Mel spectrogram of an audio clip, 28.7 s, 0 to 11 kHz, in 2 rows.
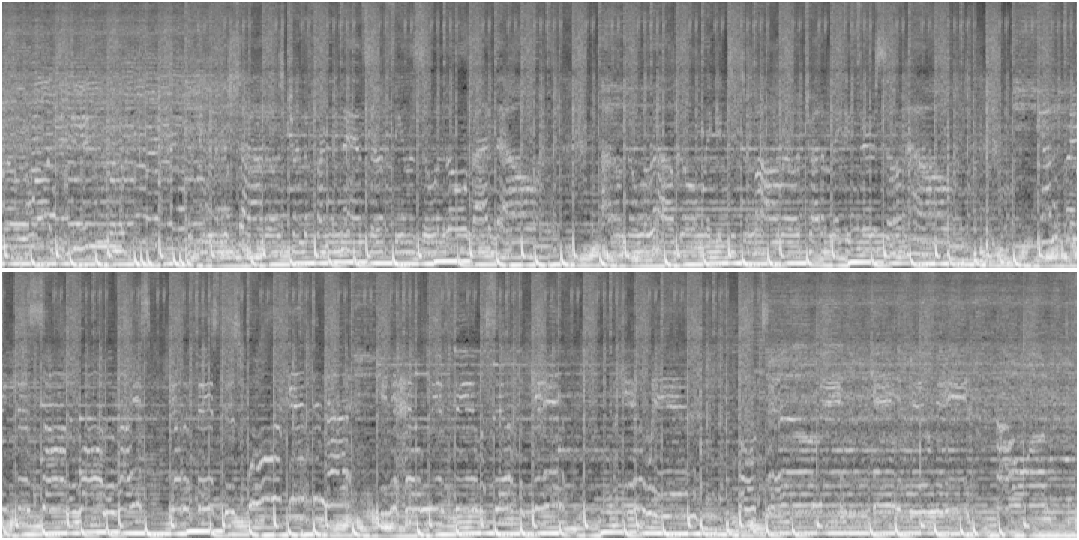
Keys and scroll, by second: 2.7 scroll down 1, 5.7 scroll up 1, 5.8 ctrl+z, 12.2 scroll down 1, 12.3 ctrl+z, 13.8 scroll down 1, 13.9 ctrl+z, 15.6 ctrl+z, 15.7 scroll down 1, 15.9 ctrl+z, 17.7 scroll up 1, 17.9 scroll down 1, 18.1 ctrl+z, 21.0 scroll up 1, 21.1 scroll down 1, 21.1 ctrl+z, 22.7 scroll up 1, 23.6 ctrl+z, 23.7 scroll up 1, 24.2 ctrl+z, 26.0-28.4 scroll down 1.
